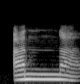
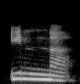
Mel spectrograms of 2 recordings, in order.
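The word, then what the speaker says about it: أنّ: Oleh karena itu dibacanya anna bukan inna.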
